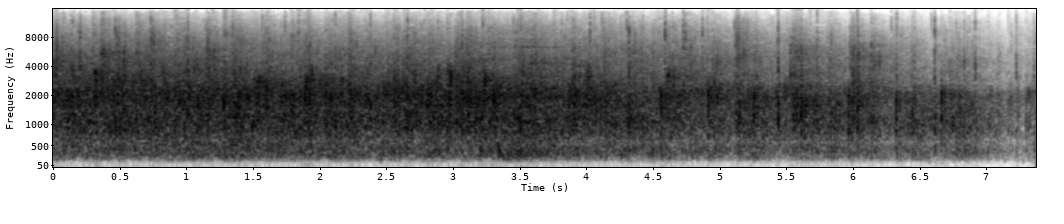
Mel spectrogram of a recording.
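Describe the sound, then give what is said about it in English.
An audience claps steadily for several seconds for people who shared, a dense, even patter of many hands that stays strong before gradually thinning and tapering off toward the end. “Can you give them a round of applause for sharing?”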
